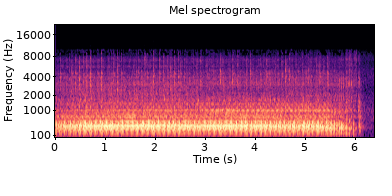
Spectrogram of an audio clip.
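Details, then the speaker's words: Echo two-stroke leaf blower, after a no-start diagnosis and carb screw adjustment: crisp, even buzz holding a steady pitch without misses, quick throttle response, then a clean cutoff at the switch; spark, fuel, air and compression all good, running normally. "we now have all the elements to make the engine run we have spark we have fuel we have air and of course correct compression that's why the thing is up and running"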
